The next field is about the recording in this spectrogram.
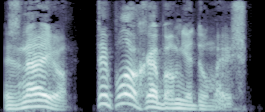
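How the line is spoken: Grumbling. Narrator (Russian): проворчал Пенни-Ройл

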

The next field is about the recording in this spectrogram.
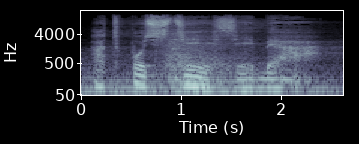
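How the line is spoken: Insinuating whisper. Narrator (Russian): вкрадчиво шепнула темнота

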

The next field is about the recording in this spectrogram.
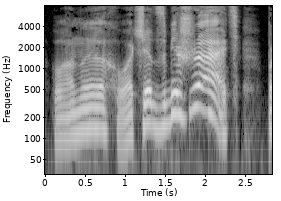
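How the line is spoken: Muttering. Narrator (Russian): пробормотал чародей

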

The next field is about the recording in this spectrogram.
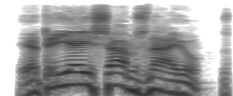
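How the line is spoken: Growling. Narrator (Russian): зарычал Аз

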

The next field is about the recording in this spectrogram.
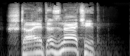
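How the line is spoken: Growled. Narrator (Russian): зарычал он на подступающих людей

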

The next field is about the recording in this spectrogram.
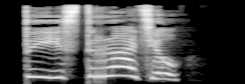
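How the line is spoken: Shouting. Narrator (Russian): закричала Алиса

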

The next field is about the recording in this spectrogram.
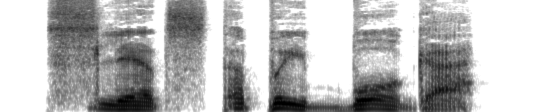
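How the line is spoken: Solemn old priest. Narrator (Russian): торжественно провозгласил старый жрец

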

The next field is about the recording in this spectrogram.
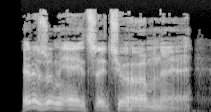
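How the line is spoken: Laughing. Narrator (Russian): рассмеялась она

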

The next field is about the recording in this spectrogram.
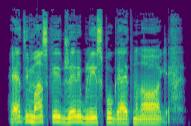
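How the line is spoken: Deep bass voice. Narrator (Russian): пробасил Кеннеди

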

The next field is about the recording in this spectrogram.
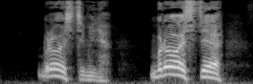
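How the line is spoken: Moaning. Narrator (Russian): застонал Фрид

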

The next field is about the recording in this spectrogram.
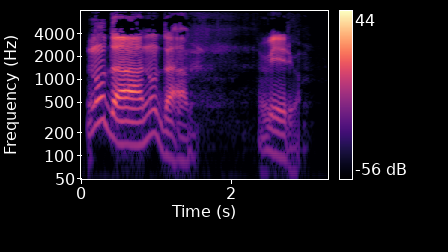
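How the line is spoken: Drawl. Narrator (Russian): протянул Цагине

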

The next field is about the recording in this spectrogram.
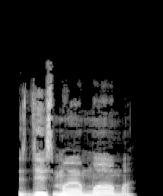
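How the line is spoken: Whimper. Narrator (Russian): заскулил Эдди Рейд

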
